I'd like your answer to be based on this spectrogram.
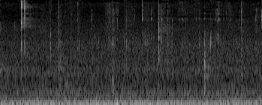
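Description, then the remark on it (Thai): Chewing on a tortilla at nine in the morning in Doha, with soft crunches and wet mouth sounds repeating irregularly over a steady low electrical hum. No one speaks. “ขออภัยตอนนี้กิน ตอเตลินี่ เป็นเวลาเก้าโมงเช้าของที่โดฮาเนาะ ก็เลยมีความหิว โอเค จะหยุดกินละตั้งใจพูด เพราะมันเสียมารยาทอ่า”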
